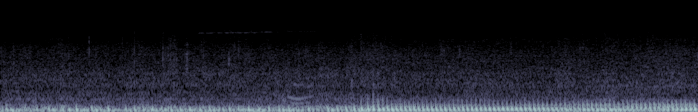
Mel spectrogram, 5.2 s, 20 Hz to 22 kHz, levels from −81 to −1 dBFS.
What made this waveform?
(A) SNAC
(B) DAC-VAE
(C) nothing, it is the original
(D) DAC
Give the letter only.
C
